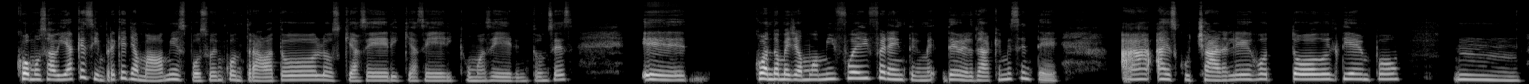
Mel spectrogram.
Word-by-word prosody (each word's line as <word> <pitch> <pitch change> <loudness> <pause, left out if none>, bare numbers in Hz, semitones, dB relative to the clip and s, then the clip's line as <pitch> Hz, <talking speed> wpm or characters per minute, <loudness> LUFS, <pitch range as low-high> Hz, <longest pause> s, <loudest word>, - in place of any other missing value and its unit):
como 245 -4 +6
sabía 225 +1 +2
que 330 +5 0
siempre 230 -5 -3
que 290 - -1
llamaba, 180 -9 0
mi 235 +3 0
esposo 190 -4 -3
encontraba 175 -4 -2
todos 210 +1 0
los 195 -3 -4
qué 175 - -4
hacer, 180 +2 -2
y 185 - -6
qué 175 - -7
hacer 175 0 -4
y 170 - -13
cómo 170 -1 -6
hacer. 175 -1 -5
Entonces, 180 +7 -6 0.7
eh, 205 -2 +3 0.7
cuando 250 -2 +7
me 235 -1 +4
llamó 220 0 +1
a - - -2
mí 250 +2 0
fue 280 +2 +2
diferente, 240 -8 0
me 190 0 -6
de 225 -1 0
verdad 190 -1 -1
que - - -9
me 245 +2 -2
senté 230 - -5 0.6
a 245 +1 +4
a 245 0 +5
escuchar 205 -3 +1
a - - -2
Alejo, 230 +2 -1 0.2
todo 235 -1 +5
el 230 -2 -4
tiempo, 245 -1 0 0.5
mm, 215 -5 -2
215 Hz, 170 wpm, -23 LUFS, 185-235 Hz, 0.7 s, cuando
